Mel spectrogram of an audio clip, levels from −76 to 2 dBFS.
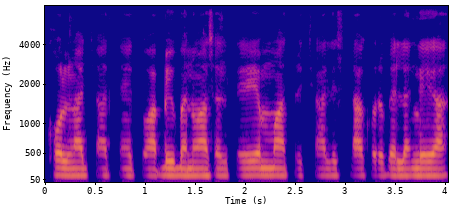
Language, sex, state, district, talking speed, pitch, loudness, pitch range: Hindi, male, Uttar Pradesh, Gorakhpur, 225 wpm, 120 Hz, -28 LUFS, 115-120 Hz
